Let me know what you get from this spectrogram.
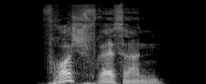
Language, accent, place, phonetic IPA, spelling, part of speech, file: German, Germany, Berlin, [ˈfʁɔʃˌfʁɛsɐn], Froschfressern, noun, De-Froschfressern.ogg
- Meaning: dative plural of Froschfresser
